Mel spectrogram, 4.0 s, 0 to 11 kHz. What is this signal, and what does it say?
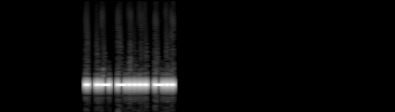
Morse code, heard as a keyed tone, about 46 wpm, 700 Hz. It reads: EA6D
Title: DXCC-100 Call Signs - 4 Characters - Repeated 3x - 45wpm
